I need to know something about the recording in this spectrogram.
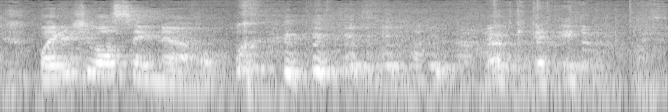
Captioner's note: laughs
